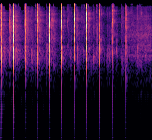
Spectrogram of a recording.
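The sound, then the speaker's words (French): An audience claps in steady unison, sharp crisp claps landing about four times a second for a few seconds, with no talking over them. “on peut applaudir à ça?”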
